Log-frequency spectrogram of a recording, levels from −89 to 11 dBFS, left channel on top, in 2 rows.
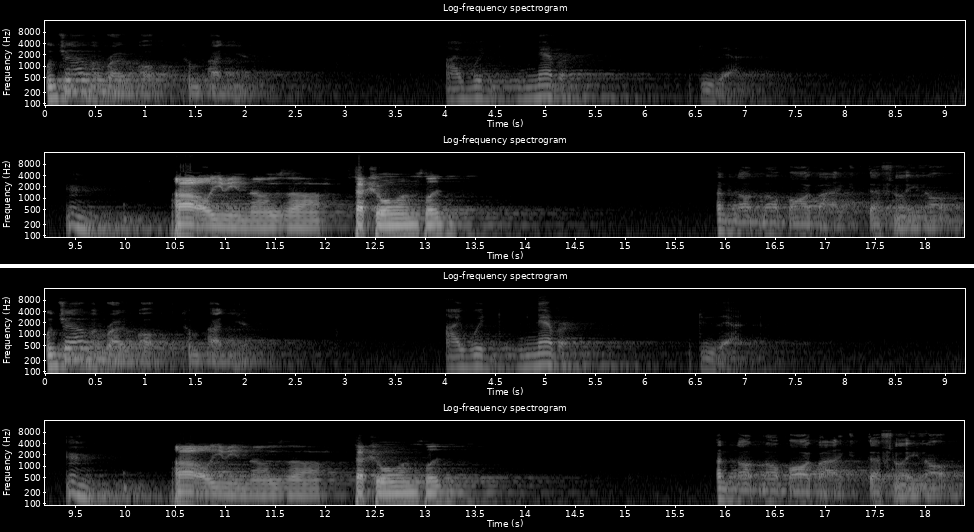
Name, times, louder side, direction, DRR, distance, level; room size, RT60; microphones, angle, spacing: voice 1, 0.0-1.1 1.4-2.1 15.9-18.2, right 2 dB, 30° right, 1.4 m, -43 dB
voice 2, 4.0-5.3 6.5-7.0 9.4-9.8, right 2 dB, 55° right, 1.3 m, -48 dB
voice 3, 10.5-12.0 12.3-13.3, left 7 dB, 45° left, 0.4 m, -31 dB
28.0 x 22.5 x 5.5 m
head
